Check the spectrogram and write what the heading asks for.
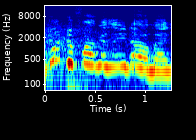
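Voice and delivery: ordinary talk, nothing marked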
